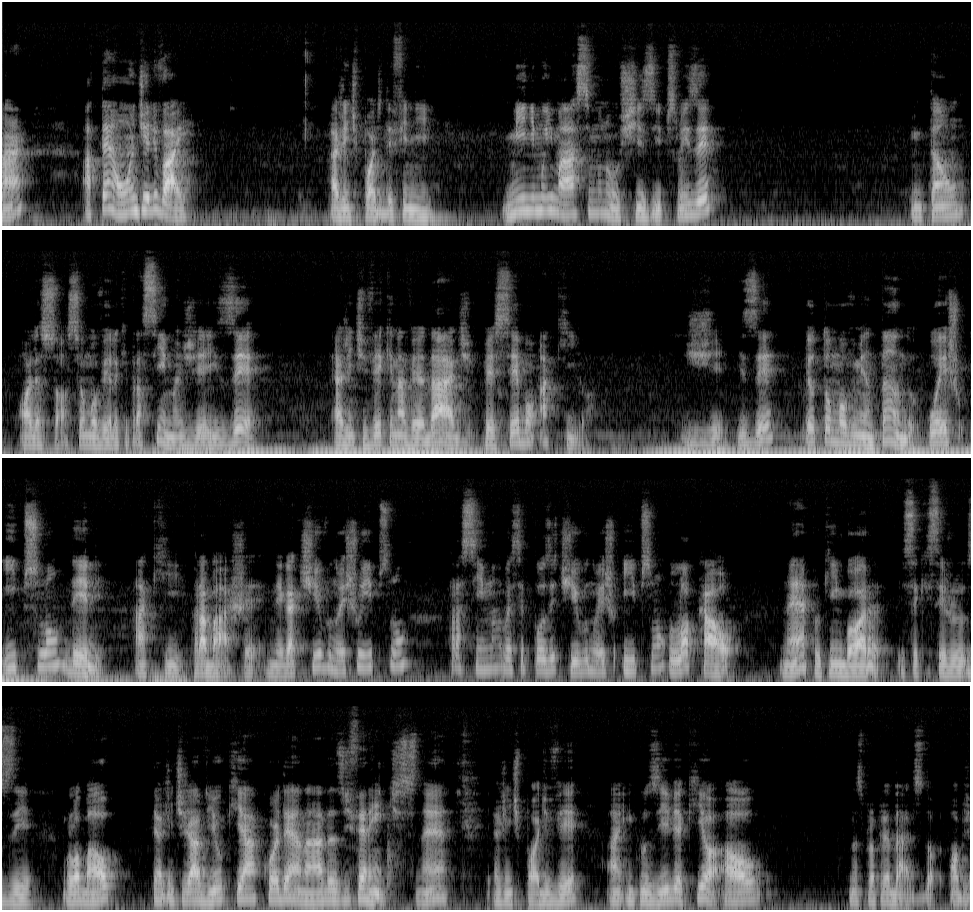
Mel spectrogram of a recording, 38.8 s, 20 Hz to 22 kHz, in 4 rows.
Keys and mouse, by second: 11.3 g, 16.9 g, 35.6 click.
